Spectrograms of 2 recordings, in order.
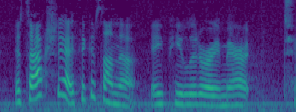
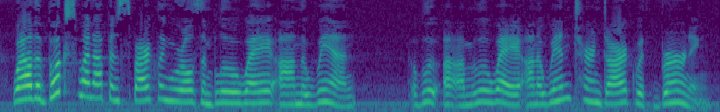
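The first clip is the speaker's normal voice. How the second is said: dramatic reading; 7 dB louder than usual. Acted. Teacher reads Fahrenheit passage to class, dramatic read. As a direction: read it like the flames are roaring.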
